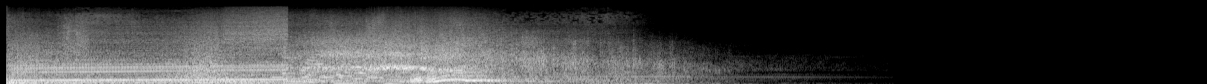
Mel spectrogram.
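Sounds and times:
tires squealing: 1.9 - 7.3.

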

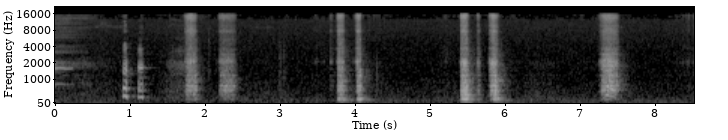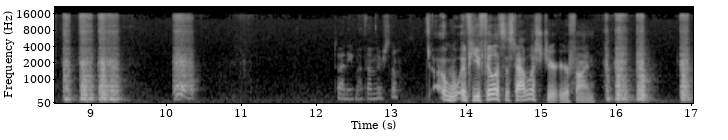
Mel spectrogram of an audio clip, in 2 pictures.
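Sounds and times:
handsaw cutting wood: 1.7 - 2.5, 3.7 - 4.2, 5.4 - 6.1, 7.2 - 7.6, 8.6 - 9.5, 10.1 - 10.5, 15.8 - 17.0.

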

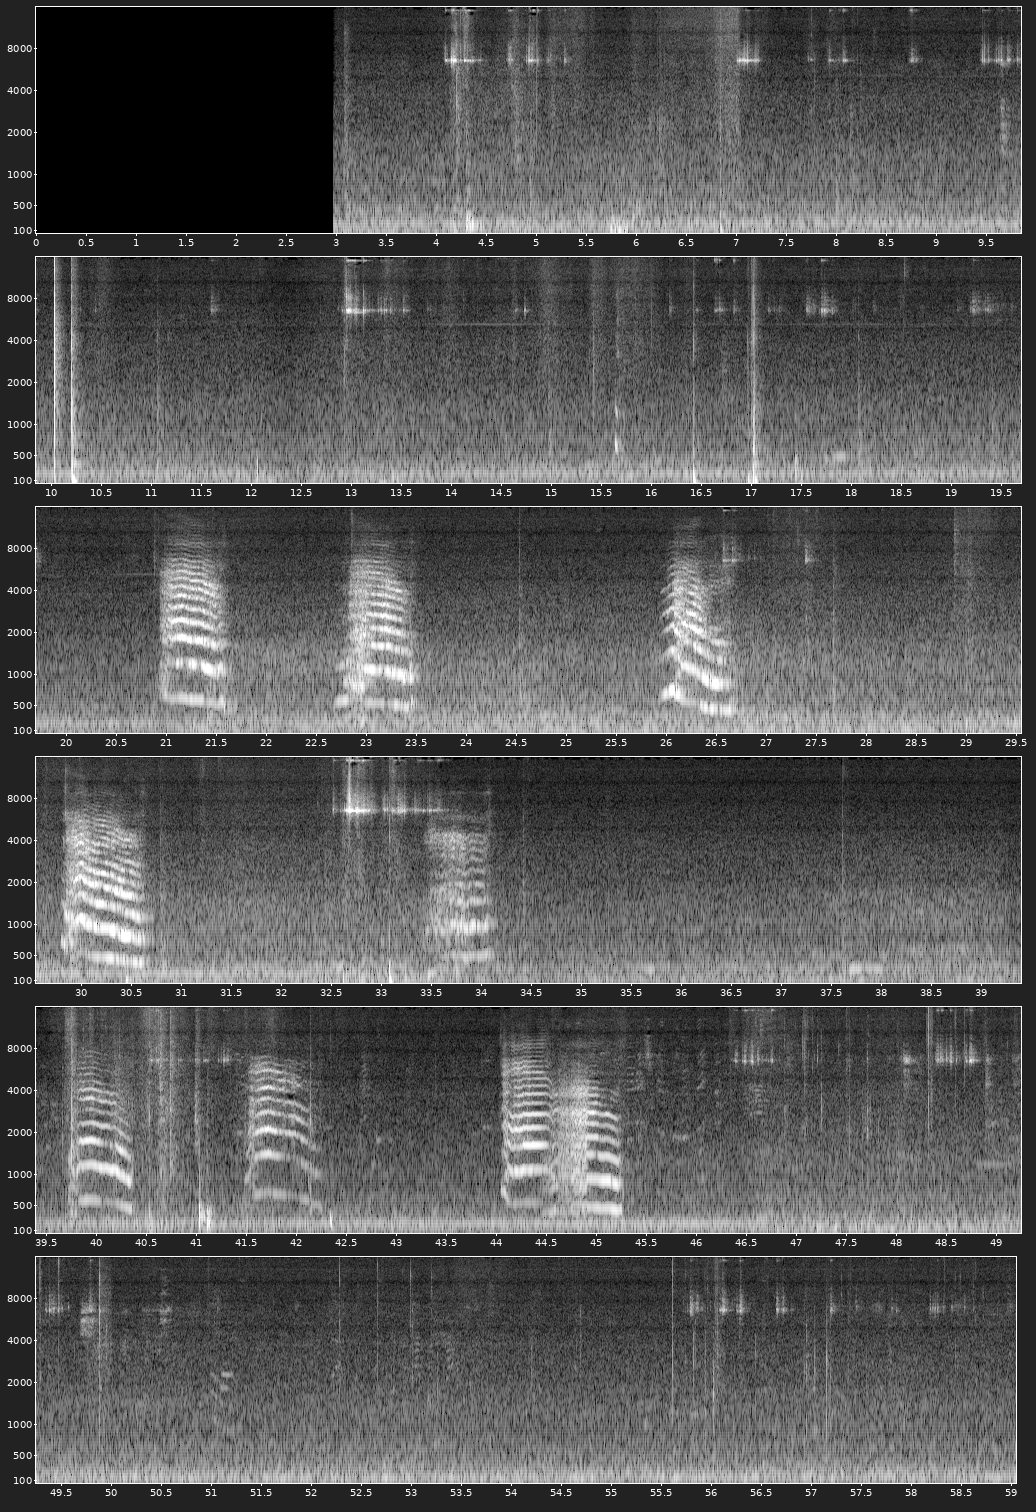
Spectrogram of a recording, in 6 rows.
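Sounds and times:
cat meowing: 22.7 - 23.6, 29.8 - 30.7, 33.4 - 34.2, 41.5 - 42.3, 44.0 - 45.3.

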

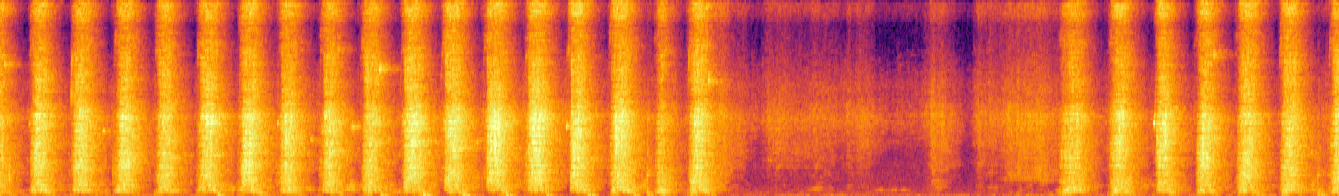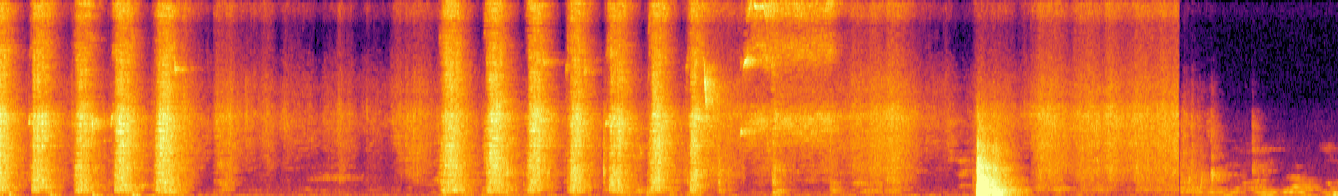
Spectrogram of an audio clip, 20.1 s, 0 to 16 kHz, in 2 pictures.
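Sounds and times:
powder sprayer pumping hiss: 0.0 - 5.5, 7.7 - 11.6, 13.1 - 18.9.

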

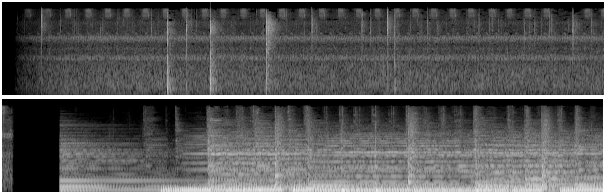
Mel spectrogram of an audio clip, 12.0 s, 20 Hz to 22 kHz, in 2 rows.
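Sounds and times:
wood fire crackling: 0.2 - 6.1.

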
